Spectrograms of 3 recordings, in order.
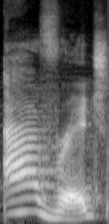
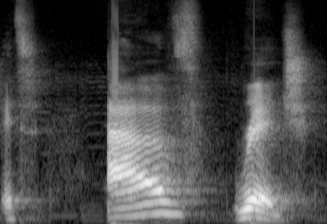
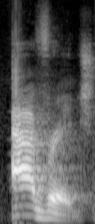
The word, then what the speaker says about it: average: Well, there are an average, let's pronounce this word together. Notice "av-e-dage". It's average. Two syllables. We don't pronounce that e in the middle. Average, not average.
